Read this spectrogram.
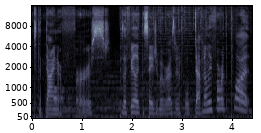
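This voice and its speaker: A woman's voice: lowish voice, very animated, fast talker, creaky, soft background music. A woman co-hosting a game playthrough with casual, emphatic, exasperated commentary.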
